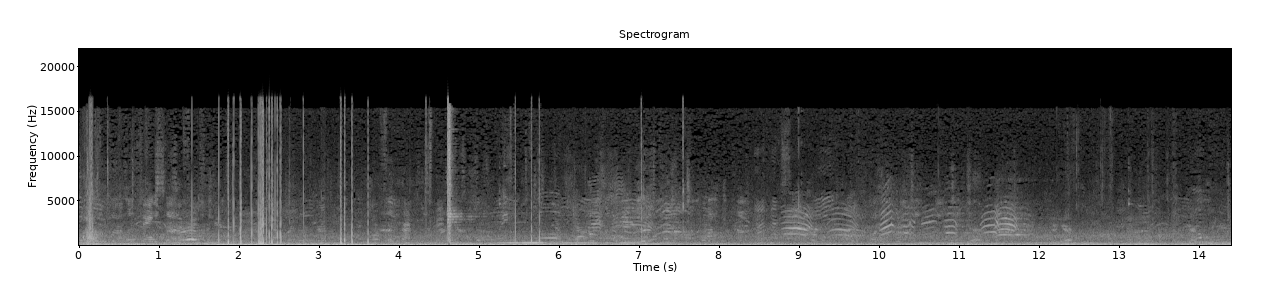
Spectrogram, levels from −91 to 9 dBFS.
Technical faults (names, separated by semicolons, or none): integer overflow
